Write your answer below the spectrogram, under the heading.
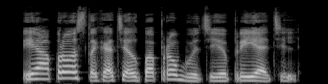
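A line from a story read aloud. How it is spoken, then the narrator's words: Giggling. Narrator (Russian): хихикнул он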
